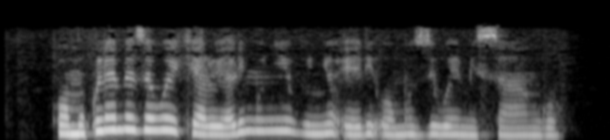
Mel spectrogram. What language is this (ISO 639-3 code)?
lug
